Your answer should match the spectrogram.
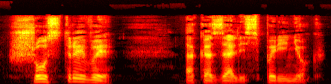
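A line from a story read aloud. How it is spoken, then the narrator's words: Calm old man. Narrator (Russian): спокойно проговорил дед Пахом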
